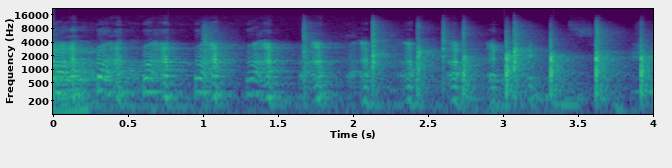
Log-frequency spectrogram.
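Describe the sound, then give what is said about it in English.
A small audience at a Christmas-themed show claps for a guest's perseverance in an uneven, scattered rhythm of sharp hand claps, with chuckles and laughter mixed in underneath. “We're applauding your perseverance.”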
